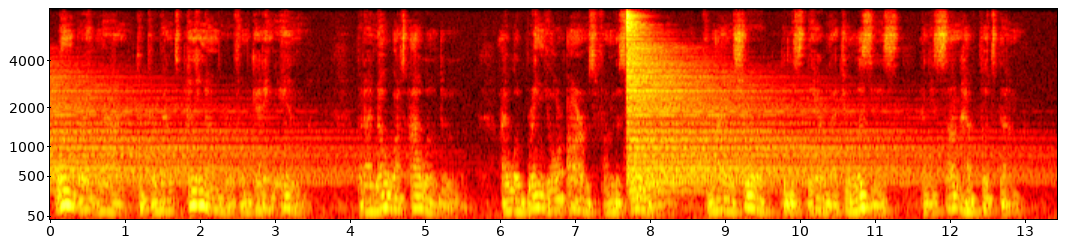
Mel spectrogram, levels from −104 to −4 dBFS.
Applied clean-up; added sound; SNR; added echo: none; Gong; -1 dB; reverberation time 0.3 s.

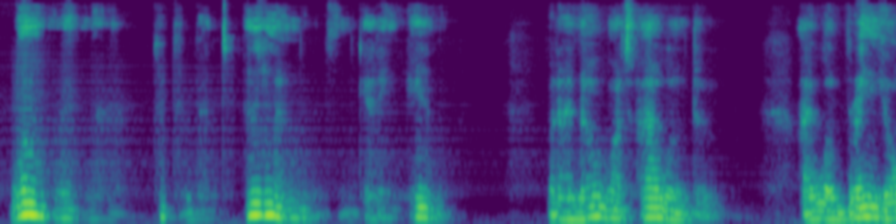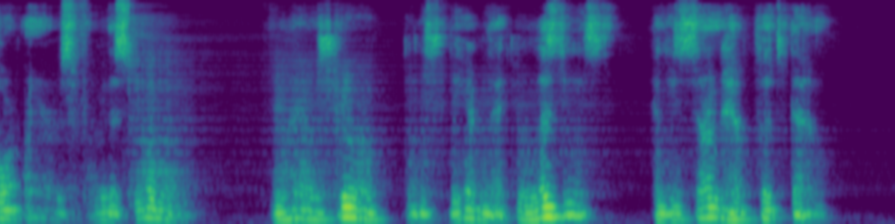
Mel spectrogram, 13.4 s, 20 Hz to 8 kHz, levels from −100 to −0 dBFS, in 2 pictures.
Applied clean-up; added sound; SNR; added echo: neural mask model DeepFilterNet 3.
